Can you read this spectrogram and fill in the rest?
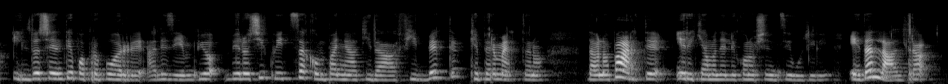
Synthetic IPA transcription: ild̪ot͡ʃɛnt̪epwɔpːɾoporːeʔad̪ezɛmpjovelɔt͡ʃikwit̪sakːompaɲːaːt̪id̪afid̪̚bɛkːepːermɛt̪ːono | d̪aunapart̪eilrik̟jaːmod̪elːekonoʃːɛnt̪seuːt̪ilied̪alːalt̪ɾa

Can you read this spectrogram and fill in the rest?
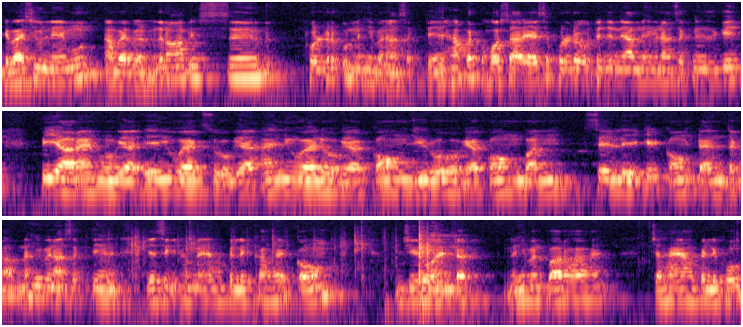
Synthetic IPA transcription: ɖɪʋaːɪsijuneːmuːnɐbeːlbelmɐ̰t̪ləbaːpɪs | pʰolɖəɾkonɐɦĩbɐnasɐk̚t̪eɦɛ̃jɐɦãpɐɾbɐɦʊt̪saːɾeɛːsepʰolɖəɾɦoːt̪ẽɦɛ̃d͡ʒɪnːẽaːpnɐɦĩbɐnaːsɐk̚t̪eɦɛ̃ki | piːaːɾɛːnɦoːɡɐjaʔeːjuːeːksɦoɡɐjaʔɛːnjuːeːlɦoɡɐjakɔːmd͡ʒiːɾoɦoɡɐjakɔːmbɐn | seleːkekɔːmʈɛːmt̪ɐka̰ːpnɐɦĩbɐnasɐk̚t̪eɦɛ̃d͡ʒɛːsekiɦɐmnejɐɦãpelɪkʰaɦɛkɔːm | d͡ʒiːɾoɛ̃ːɳʈəɾnʔɐɦĩbɐnpaːɾɐɦaɦɛː | t͡ʃaːɦejɐɦãpelɪkʰo

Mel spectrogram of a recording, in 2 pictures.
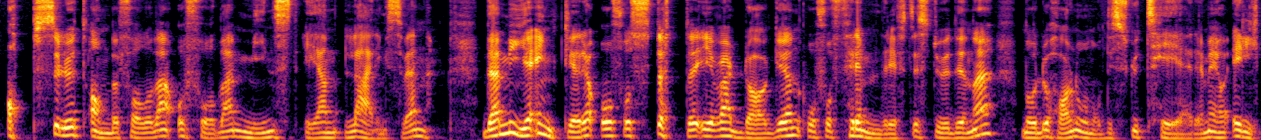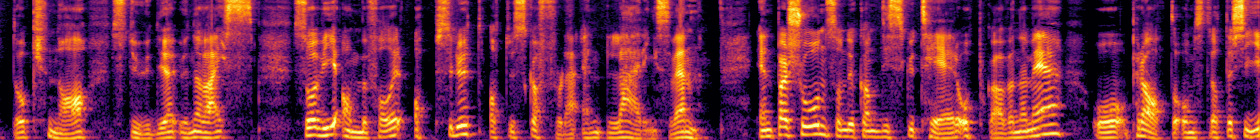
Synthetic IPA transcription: ɑpsɔlʉt̪ʰːɑnbɛfɑːlːəd̪æɪʔɔfoːd̪æɪmɪnst̪eːnlæːɾɪŋsʋɛnːd̪ɛæɾmyːəʔɛŋkləɾəʔɔfoːst̪œt̪ːəɪʋæɖɑːɡənɔfoːfɾɛmd̪ɾɪft̪ɪst̪ʉːd̪ɪənə | nɔɖʉhɑɳuːənɔd̪ɪskʉt̪ʰeːɾəmɛɔʔɛlt̪əɔkʰnɑː | st̪ʉːd̪ɪəʔʉnːəʋæɪsː | ɔʋɪʔɑnbəfɑːlːəɾɑpsɔlʉt̪ːɑt̪̚d̪ʉskɑfəɖæ̰ɪʔɛnlæːɾɪŋsʋɛnːʔɛnpʰæʂuːnsɔmd̪ʉkɑnd̪ɪskʉt̪ʰeːɾəɔpːɡɑ̰ːʋənəmɛ | ʔɔpʰɾɑːt̪əʔɔmst̪ɾɑt̪əʂiː

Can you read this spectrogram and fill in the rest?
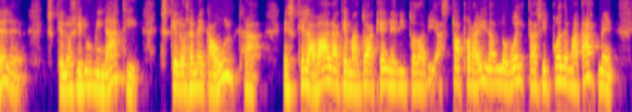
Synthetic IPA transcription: eleɾ | eskelo̞siluminat̪ieske̞lo̞se̞mekault̪ɾa | e̞ske̞laβ̞alake̞mat̪oake̞neðit̪o̞ð̞aβiaest̪apo̞ɾaiðand̪o̞βwe̞lt̪asipwe̞ð̞e̞mat̪aɾme̞

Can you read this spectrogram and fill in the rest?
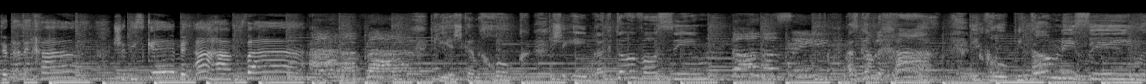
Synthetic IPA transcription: t̪ed̪aleχaʃet̪iske̞beʔaɦavaaavakijɛʃkanχo̞kʃeʔimʁakt̪o̞vosimt̪ovosiʔazɡamleχalikʁupit̪o̞mnisim

